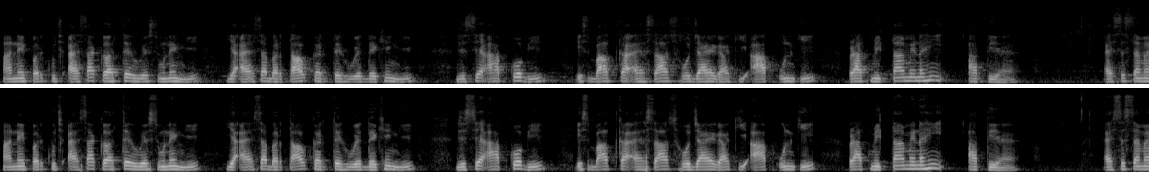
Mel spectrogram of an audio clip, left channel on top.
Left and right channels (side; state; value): both; normal; correlation 0.54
